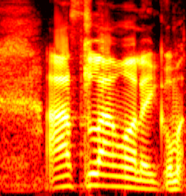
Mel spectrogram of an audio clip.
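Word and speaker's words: السلام عليكم: তাহলে আমরা যখন মোবাইলে কথা বলবো, অনেকে বলে আসসালামু আলাইকুম, শুদ্ধ মতো দেয় ঢাকার মানুষ, আসসালামু আলাইকুম, আসলা নয়, আসসালা।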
